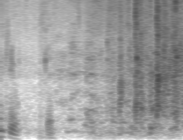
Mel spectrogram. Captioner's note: applause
